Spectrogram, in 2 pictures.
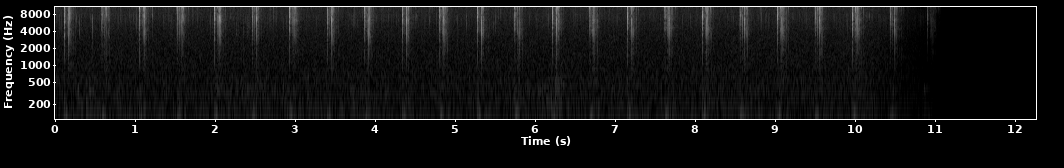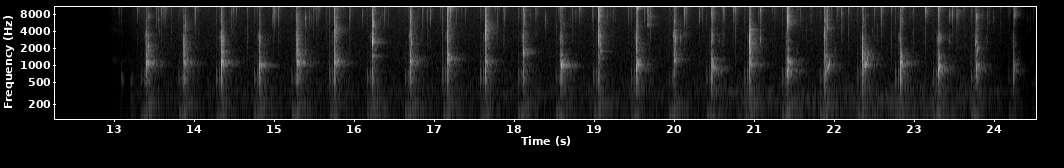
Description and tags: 03 Dripping Water
Water dripping - 2 variations
Bathroom, CZ, Czech, Dripping, Panska, Tap, Water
